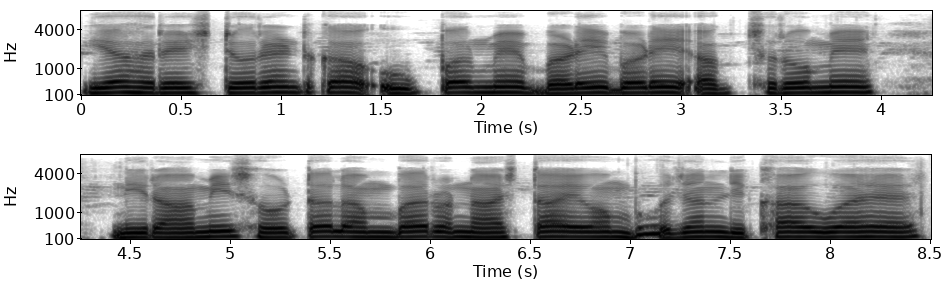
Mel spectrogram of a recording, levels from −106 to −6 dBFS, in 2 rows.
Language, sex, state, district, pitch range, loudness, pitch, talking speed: Hindi, male, Jharkhand, Deoghar, 165-180 Hz, -10 LUFS, 170 Hz, 125 wpm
